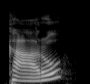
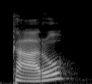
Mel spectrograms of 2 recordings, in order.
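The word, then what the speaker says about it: caro: Например, слово «каро» означает «дорогой», а вот слово «карро» с двумя буквами «р» означает «повозка». Слушаем еще раз. – «Каро», «карро». – «Дорогой», «повозка». – «Каро», «карро».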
